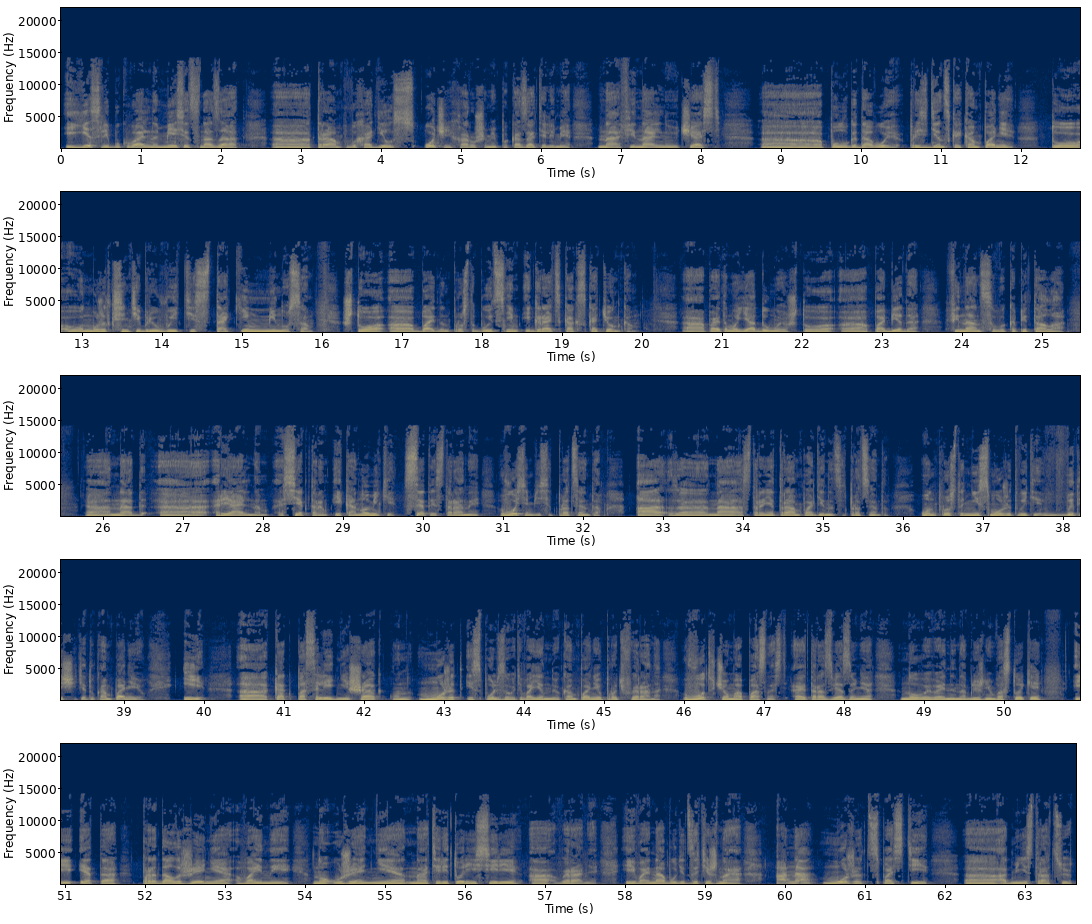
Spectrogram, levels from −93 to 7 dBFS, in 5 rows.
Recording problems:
none

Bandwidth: 14 kHz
